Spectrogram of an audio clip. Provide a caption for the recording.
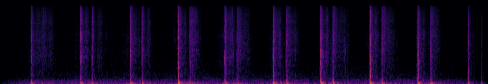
Toro Corriendo
a bull running in the grass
